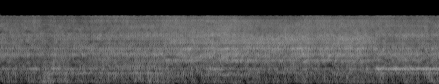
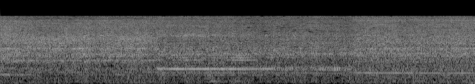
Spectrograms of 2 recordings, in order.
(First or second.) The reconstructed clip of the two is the first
